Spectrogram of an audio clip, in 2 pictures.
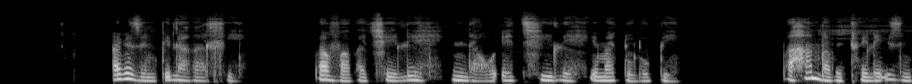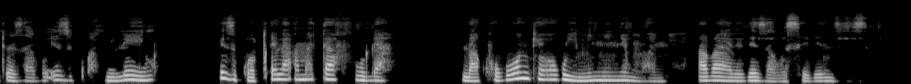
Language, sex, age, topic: North Ndebele, female, 25-35, health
